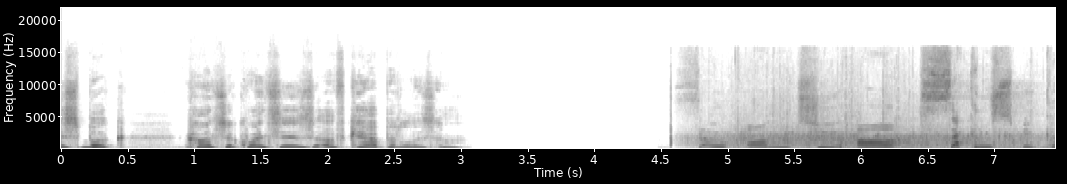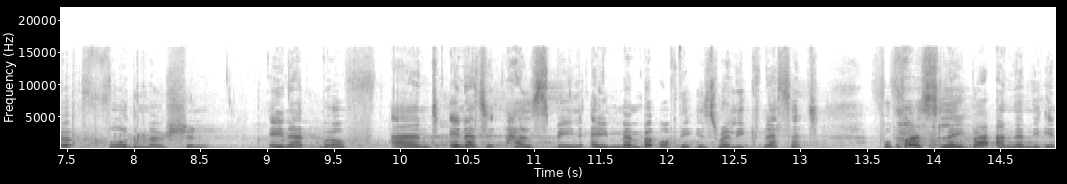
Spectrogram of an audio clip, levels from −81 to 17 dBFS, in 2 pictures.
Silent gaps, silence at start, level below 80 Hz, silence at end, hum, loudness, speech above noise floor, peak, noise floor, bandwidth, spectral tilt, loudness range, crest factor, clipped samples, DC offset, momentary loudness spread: 3.08-4.47 s; 0 s; -72 dBFS; 0 s; none; -27 LUFS; over 63 dB; -8 dBFS; under -90 dBFS; 16.5 kHz; -4 dB/octave; 8 LU; 20 dB; under 0.1%; under 0.1%; 13 LU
